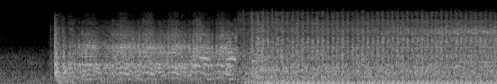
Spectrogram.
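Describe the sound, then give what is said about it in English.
A car engine starts with a sudden loud catch, then runs rough and busy before settling into a fuller, steady idle that continues loudly to the end. “just put the key in and start the engine”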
